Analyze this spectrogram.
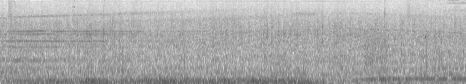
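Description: Machinery hums low and steadily.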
